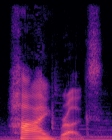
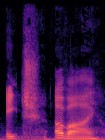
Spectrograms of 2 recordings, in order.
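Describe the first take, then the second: First: The first part is said as the word high. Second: The first part is spelled out letter by letter. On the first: "or High Rugs" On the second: "it can be pronounced H of I"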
